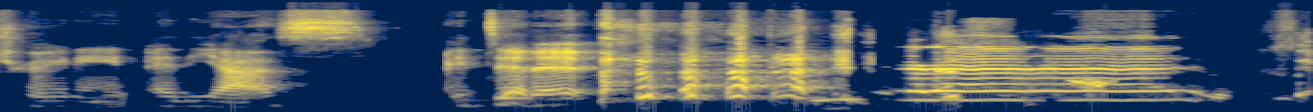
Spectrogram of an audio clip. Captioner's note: laughs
